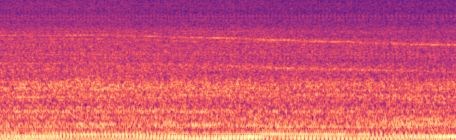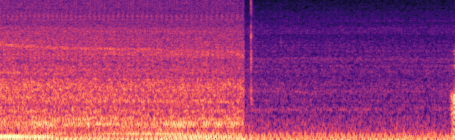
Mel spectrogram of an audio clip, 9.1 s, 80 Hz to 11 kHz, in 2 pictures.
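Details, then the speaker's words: 2019 Porsche Cayenne S 2.9 V6 twin-turbo (EA839) first start after rocker arm repair: smooth, even idle with a steady low drone; the ticking from a seized rocker arm tapping the camshaft is gone, normal idle. "So, the Porsche Cayenne S is back on the road. There's no more tapping uh coming from the engine"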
